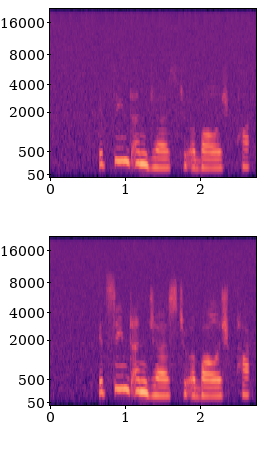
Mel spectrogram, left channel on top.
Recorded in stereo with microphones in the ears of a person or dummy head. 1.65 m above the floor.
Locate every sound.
0.7 s a woman speaking: 65° right (ahead or behind)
